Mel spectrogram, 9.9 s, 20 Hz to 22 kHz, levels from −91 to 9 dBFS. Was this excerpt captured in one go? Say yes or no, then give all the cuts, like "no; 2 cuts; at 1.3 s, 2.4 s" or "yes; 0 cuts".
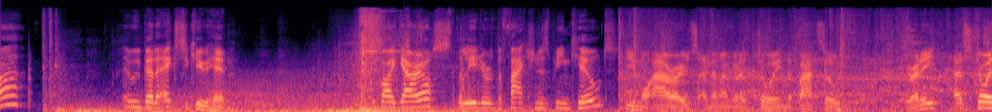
no; 2 cuts; at 6.2 s, 8.8 s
